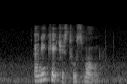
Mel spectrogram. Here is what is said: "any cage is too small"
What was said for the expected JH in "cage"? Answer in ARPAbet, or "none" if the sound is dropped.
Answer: CH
